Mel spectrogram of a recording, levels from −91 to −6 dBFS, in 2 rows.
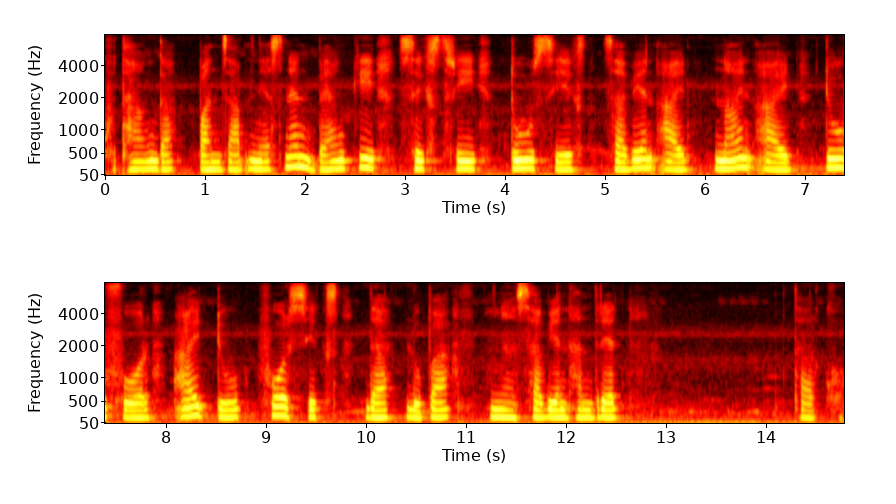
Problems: background sounds at intervals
